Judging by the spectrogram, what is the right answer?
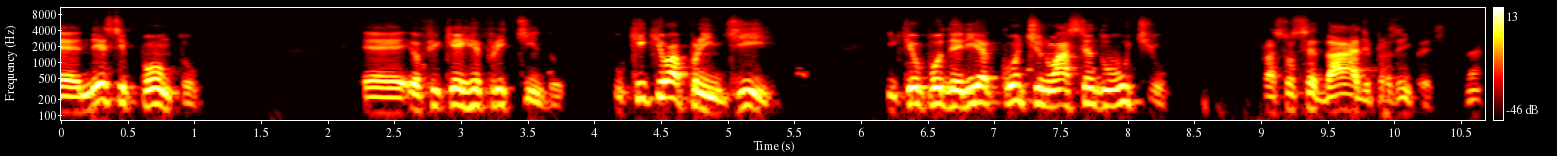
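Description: A man speaks at a moderate pace with vocal fry and a fairly high pitch that makes very wide swings. His loudness swings widely, and he leaves long, frequent pauses. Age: 70s. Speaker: design entrepreneur and professor. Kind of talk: interview.

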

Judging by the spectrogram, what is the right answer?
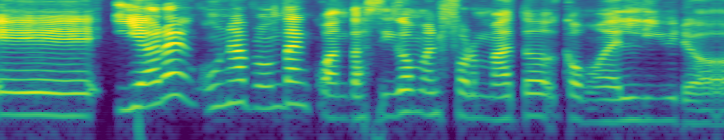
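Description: A woman in a Rioplatense accent speaks at a fairly quick pace with lively intonation, the sound dry and close with no echo. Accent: Argentine Rioplatense Spanish. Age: young. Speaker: podcast host. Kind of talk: casual chat. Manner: halting.

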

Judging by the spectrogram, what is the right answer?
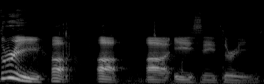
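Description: A man puts on a playful, theatrical character voice at a medium pitch.

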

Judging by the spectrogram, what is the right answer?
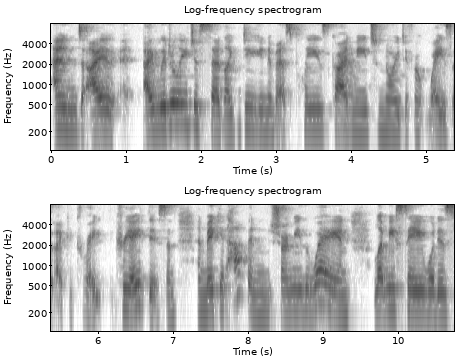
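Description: A woman's fairly high voice at a moderate pace, fairly even in intonation, a normal speaking voice. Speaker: manifestation coach and podcaster. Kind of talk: casual interview chat.

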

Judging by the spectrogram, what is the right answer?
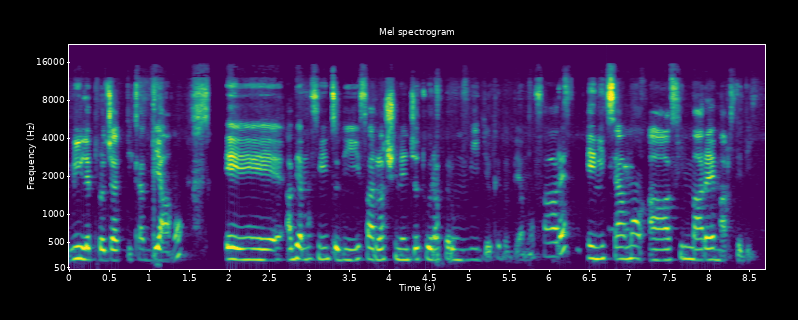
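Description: Speaking at a moderate pace, the woman has a dark, mellow tone. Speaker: podcast co-host. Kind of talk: casual chat.

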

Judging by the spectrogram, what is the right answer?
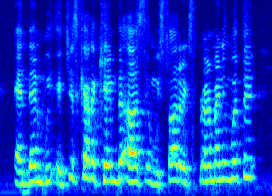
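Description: A man talks at an extremely high pitch with ordinary pitch variation. Noticeable background noise is present. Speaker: guest, book publisher.

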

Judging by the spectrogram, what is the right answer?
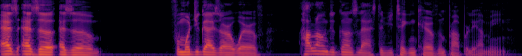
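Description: Very clean and silent in the background, this recording has a man at a medium pitch with ordinary pitch variation and a fairly quick pace. His loudness swings widely, and he takes long, frequent pauses. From US, Mexican-American. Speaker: podcast co-host. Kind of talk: casual chat. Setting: studio.

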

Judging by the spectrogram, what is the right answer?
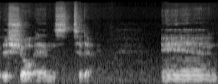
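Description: This is a man speaking. He has an American accent. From South Florida. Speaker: sales account executive. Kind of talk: casual chat.

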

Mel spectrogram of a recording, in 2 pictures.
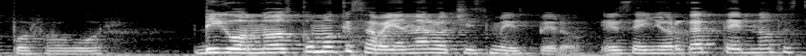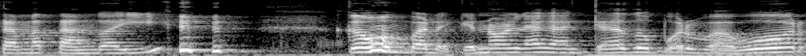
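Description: A woman speaks at a moderate pace with a fairly high pitch and ordinary pitch variation. It is an unremarkable speaking voice. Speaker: podcast co-host. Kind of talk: casual chat.

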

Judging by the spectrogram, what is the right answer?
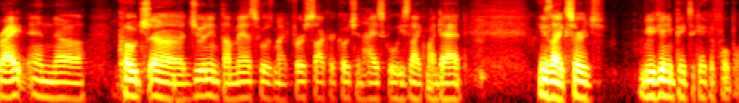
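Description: Fairly low male speech at a fairly quick pace, monotone and flat, with big swings in loudness, on a very clean recording with a silent background. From US South, Mexican border region. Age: 30s. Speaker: professional football kicker. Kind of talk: casual interview.

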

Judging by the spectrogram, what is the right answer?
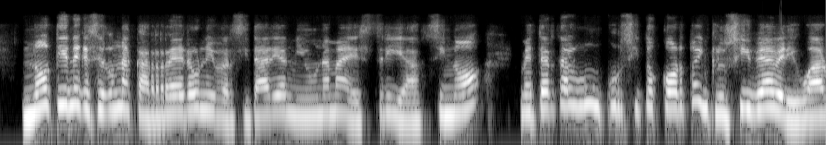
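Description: A woman speaks at a moderate pace in a fairly high, somewhat breathy voice with lively intonation. The sound is dry and close with no echo. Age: 50s. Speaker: leadership consultant and speaker. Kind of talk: interview.

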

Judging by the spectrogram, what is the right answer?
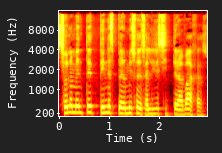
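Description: A man with a Mexican accent speaks slowly in a dark, mellow tone with fairly even intonation over a quiet background. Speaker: podcaster. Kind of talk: casual monologue. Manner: halting.

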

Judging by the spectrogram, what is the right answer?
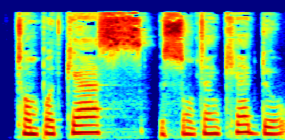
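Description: Dark and mellow in tone and somewhat breathy, a woman speaks at a medium pitch in a dry, close sound with no echo. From Iran. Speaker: listener and French learner. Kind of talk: recorded voice message.

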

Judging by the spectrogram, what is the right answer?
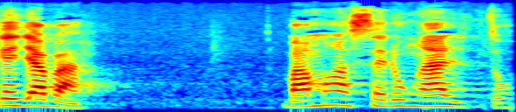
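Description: A woman speaks in a bright, sharp tone. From Venezuela, Trujillo (Andes). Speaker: retired university worker, church marriage ministry leader. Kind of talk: testimony. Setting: church pulpit.

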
